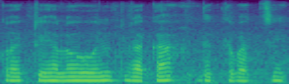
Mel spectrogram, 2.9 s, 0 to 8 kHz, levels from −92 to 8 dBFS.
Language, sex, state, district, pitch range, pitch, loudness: Bengali, male, Assam, Hailakandi, 135-145 Hz, 140 Hz, -18 LUFS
